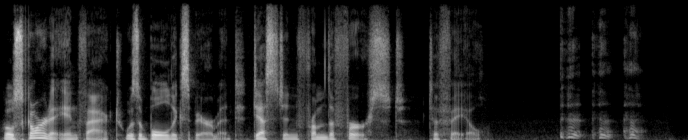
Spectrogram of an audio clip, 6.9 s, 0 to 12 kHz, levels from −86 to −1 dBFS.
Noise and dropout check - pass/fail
fail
